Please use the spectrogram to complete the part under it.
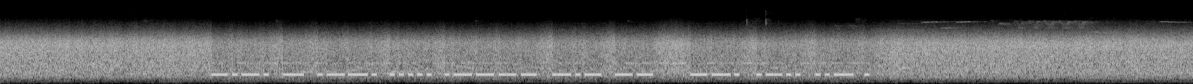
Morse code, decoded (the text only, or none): CTP51KM GLUE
